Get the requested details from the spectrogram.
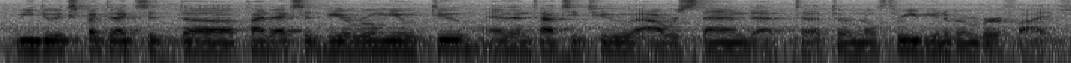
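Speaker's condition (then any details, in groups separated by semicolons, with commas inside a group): No condition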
